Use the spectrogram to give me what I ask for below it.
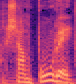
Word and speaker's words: шампуры: Димон нам пишет, меня раздражает, и я всегда поправляю людей, когда они говорят «насаживаем на шампура». Правильно говорить «на шампуры». Шампуры, пардон. Шампуры на их ударение.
